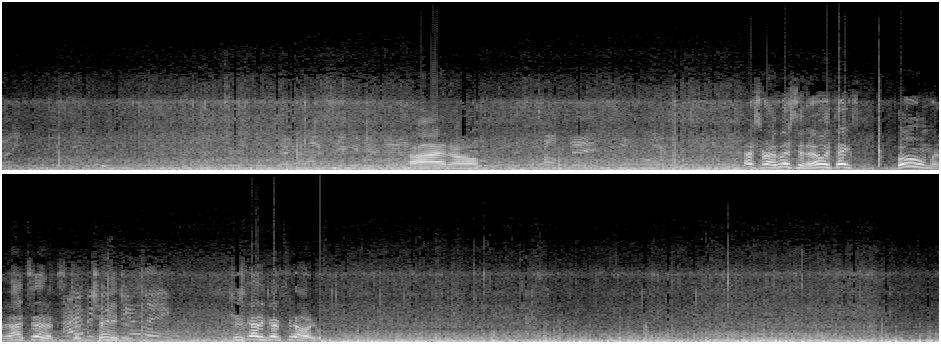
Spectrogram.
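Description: Water splashes against a boat's hull.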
